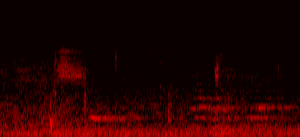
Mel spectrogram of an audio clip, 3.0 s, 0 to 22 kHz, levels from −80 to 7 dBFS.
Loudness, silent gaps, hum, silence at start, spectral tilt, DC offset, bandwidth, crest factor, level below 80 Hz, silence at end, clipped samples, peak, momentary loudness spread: -56 LUFS; none; 60 Hz at -65 dBFS; 0 s; -5 dB/octave; under 0.1%; 16.5 kHz; 16 dB; -66 dBFS; 0 s; under 0.1%; -40 dBFS; 6 LU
